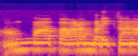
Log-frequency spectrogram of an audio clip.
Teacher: அம்மா, பாடம் படித்தான் ஆகிய சொற்களில் மகர மெய்யெழுத்து தனக்குரிய 1/2 மாத்திரை அளவில் ஒலிக்கிறது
